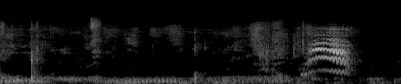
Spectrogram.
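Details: Abandoned male stray cat in heat, meowing loudly for a female mate and begging for food: a single short, bright meow near the end after soft scratching and rustling sounds.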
